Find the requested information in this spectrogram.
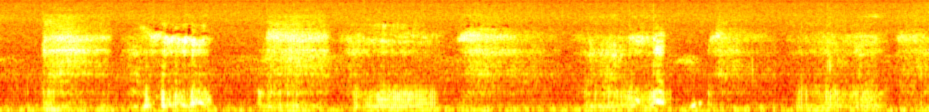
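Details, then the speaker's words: Adult man snoring after a night of drinking: loud, rattling snores on each breath, about one every two seconds, with noisy airflow between. "Do you hear that? This is what it's like sleeping next to him when he's been drinking."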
